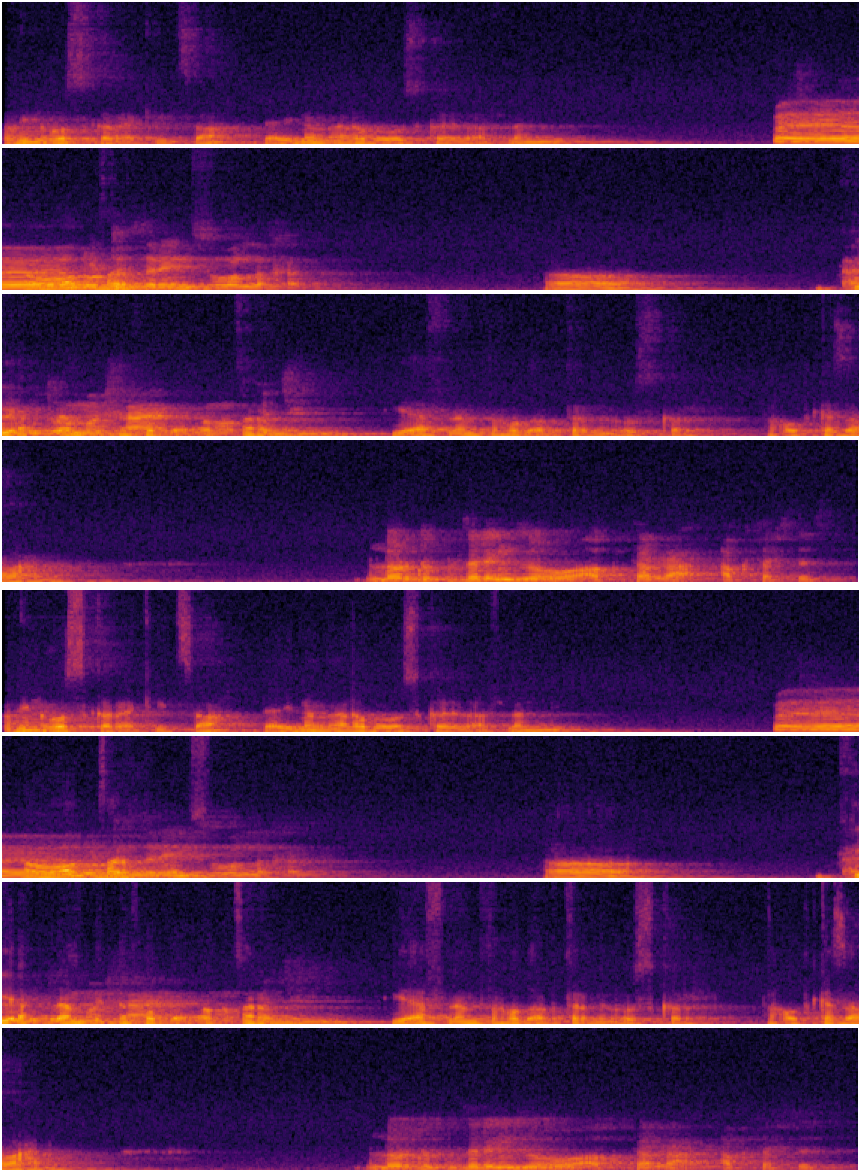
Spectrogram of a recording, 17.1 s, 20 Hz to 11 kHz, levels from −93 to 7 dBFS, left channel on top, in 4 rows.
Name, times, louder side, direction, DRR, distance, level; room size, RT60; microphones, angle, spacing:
voice 1, 0.0-2.8 4.4-5.2 7.0-7.5 8.5-12.0 12.4-13.2, right 2 dB, 50° right, 8 dB, 1.7 m, -22 dB
voice 2, 3.8-5.8 8.5-10.0 14.7-17.0, left 3 dB, 90° left, 4 dB, 1.5 m, -22 dB
23.5 x 14.0 x 8.0 m, 1.1 s
head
